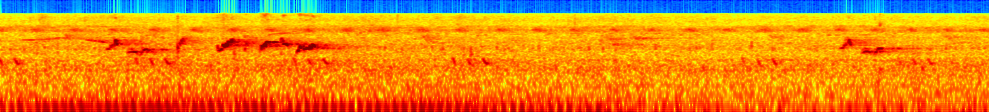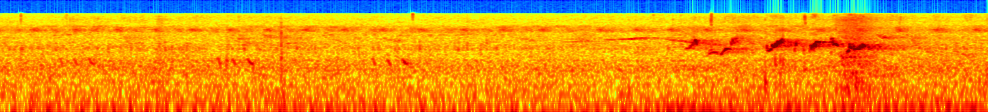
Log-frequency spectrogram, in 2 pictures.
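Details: Adult red-whiskered bulbul with a dark bib, caught by trapping, giving two short, bubbly, chirping phrases about eight seconds apart, with a steady high insect-like hiss and a low hum behind.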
